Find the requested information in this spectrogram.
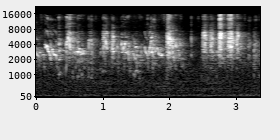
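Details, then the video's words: Budgerigars, called parakeets and Australian parrots, singing: dense overlapping chattering chirps and warbles, bright squeaky notes tumbling continuously with short squawks, several birds calling at once. "budgies singing | budgie sounds | parakeet chirping sounds"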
